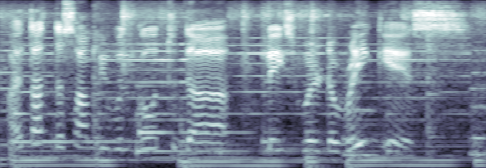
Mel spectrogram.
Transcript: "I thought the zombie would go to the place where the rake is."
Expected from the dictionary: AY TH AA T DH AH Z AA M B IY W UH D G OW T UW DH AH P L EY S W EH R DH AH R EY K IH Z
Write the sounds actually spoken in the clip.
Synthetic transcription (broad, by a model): AY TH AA T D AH S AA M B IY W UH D G OW T UW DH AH P L EY S W EH R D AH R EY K IH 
